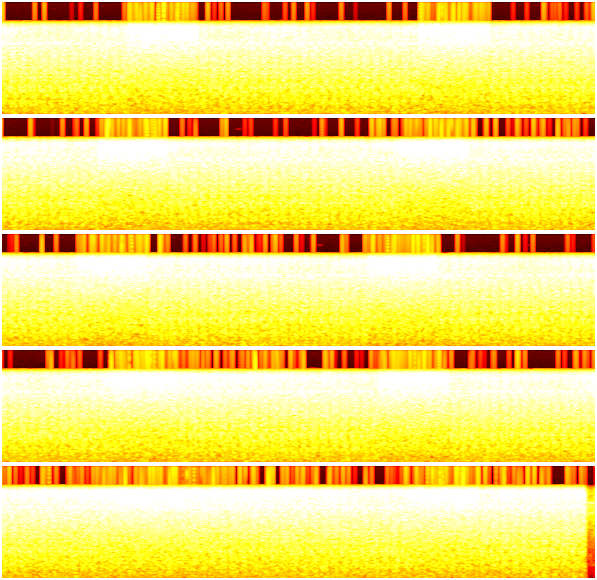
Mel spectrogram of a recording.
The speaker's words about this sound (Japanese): ここすげえマシンガン撃ちよ、俺の。もう、ずーっと撃ちよ。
